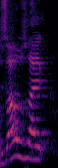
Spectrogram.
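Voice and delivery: ordinary talk

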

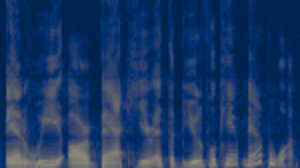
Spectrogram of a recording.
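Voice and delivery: normal talking voice

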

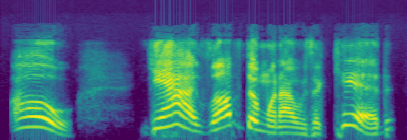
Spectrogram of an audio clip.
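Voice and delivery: mock eager reply; eager young self. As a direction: play your naive younger self. His young self answering eagerly.

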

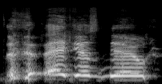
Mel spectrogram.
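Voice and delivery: high, slow laugh-crying through the words. Real, not acted. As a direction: wheeze it out while laughing. Laughing at own story.

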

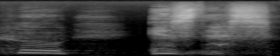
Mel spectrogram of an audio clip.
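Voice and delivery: low, soft, wondering question; awed murmur. Acted. Disciples whisper to each other about Jesus in awe. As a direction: ask it under your breath in awe. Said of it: "trying to understand".

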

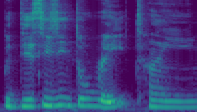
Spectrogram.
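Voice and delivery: slow, put-on voice of the girlfriend; mock girlfriend voice. Friend imitating girlfriend in Starbucks, slow put-on voice. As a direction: play the flustered girlfriend. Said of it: "She doesn't sound like that".

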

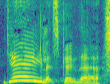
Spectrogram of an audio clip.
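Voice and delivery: high, slow mock enthusiasm; sarcastic cheer. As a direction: cheer it ironically, clearly not meaning it. Sarcastic cheer about bleak place.

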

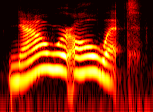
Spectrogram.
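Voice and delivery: a complaint dragged out high and loud; grumbling. A narrator's reading. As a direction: grumble it slowly and loudly. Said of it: "Ash grumbled".

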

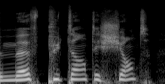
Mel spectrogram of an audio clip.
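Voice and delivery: very slow, every word laid out. Shown as a demonstration. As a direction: spell out putain, t'es chiante slowly for a foreigner. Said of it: "je la refais en mode plus lentement".

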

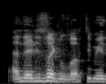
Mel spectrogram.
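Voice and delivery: usual speaking voice

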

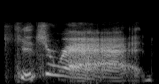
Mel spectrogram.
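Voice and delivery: high, drawn-out shouted catchphrase; hammed-up, slow, high-pitched shout; Scooter. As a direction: holler it long and high like a game character. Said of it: "I love Scooter".

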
